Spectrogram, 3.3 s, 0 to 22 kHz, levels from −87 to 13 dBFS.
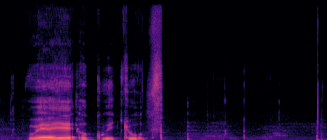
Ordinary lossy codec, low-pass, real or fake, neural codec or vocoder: none; none; fake; vocoder, 44.1 kHz, 128 mel bands, Pupu-Vocoder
